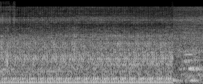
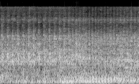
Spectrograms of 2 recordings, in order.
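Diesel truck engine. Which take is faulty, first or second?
first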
